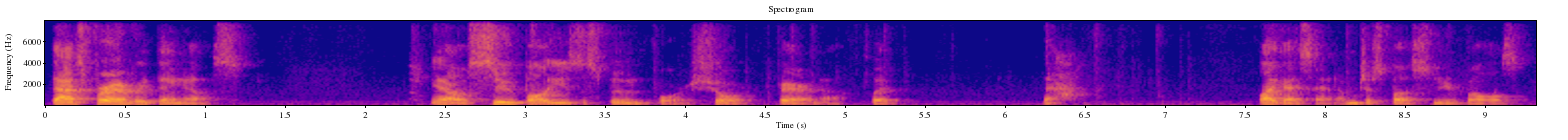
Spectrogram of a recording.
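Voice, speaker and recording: A man's voice: fairly low pitch, measured pace, gravelly, long pauses. A man playing a blunt, teasing farming villager in a plainspoken, folksy way.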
